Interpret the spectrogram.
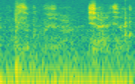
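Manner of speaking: soufflé sans voix; chuchoté. Real, not acted. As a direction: se reprend tout bas. Se calme après l'excitation. (chuchotement pour se calmer)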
